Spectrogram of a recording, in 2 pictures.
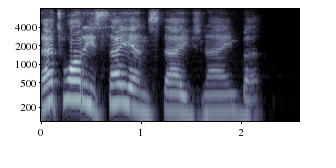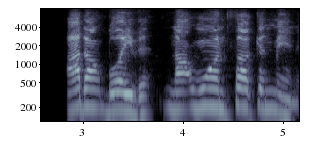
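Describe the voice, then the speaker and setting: With big swings in loudness, a man speaks at a fairly slow pace in a high pitch with lively intonation. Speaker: streamer. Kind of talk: livestream rant. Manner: animated.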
